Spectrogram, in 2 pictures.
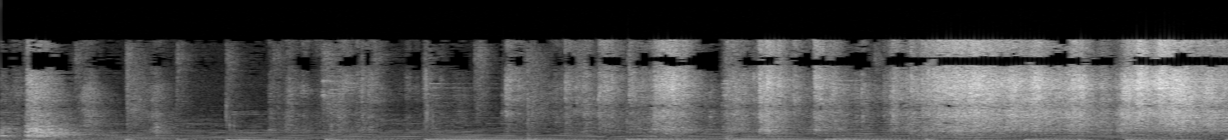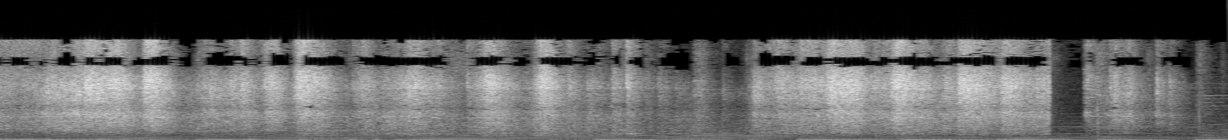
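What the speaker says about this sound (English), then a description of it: "use some heavy duty aluminum foil. Cover it in aluminum foil" Heavy-duty aluminum foil is handled and pressed over a deep pan for ribs. It gives continuous crinkling, rubbing and scraping close up, with irregular bursts of crackle throughout.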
